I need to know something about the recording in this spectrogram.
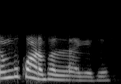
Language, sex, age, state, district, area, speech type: Odia, female, 18-30, Odisha, Nabarangpur, urban, conversation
